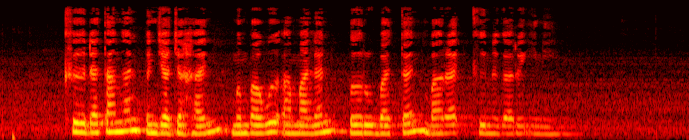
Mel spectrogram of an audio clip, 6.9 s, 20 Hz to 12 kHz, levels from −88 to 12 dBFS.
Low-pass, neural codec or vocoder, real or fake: 9.9 kHz; none; real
